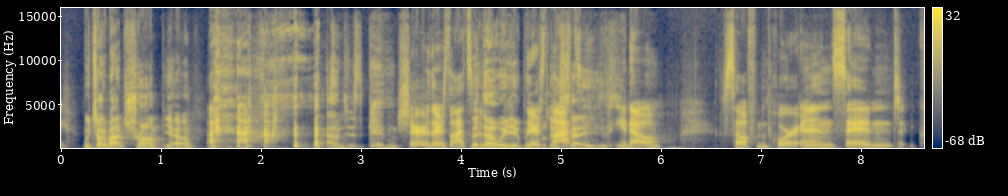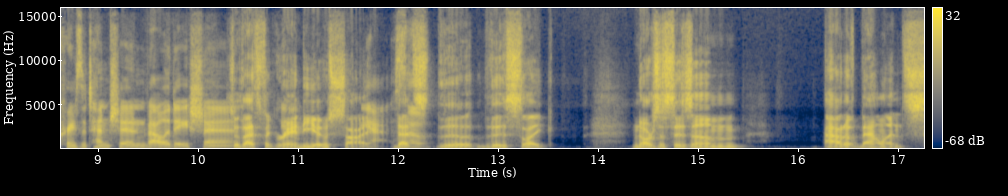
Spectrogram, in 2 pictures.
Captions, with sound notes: We talk about Trump, yo. (laughing) I'm just kidding. Sure, there's lots of-- But no, we do, people do say-- There's lots of, you know, self-importance and crazy attention, validation. So that's the grandiose side. That's this narcissism out of balance.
